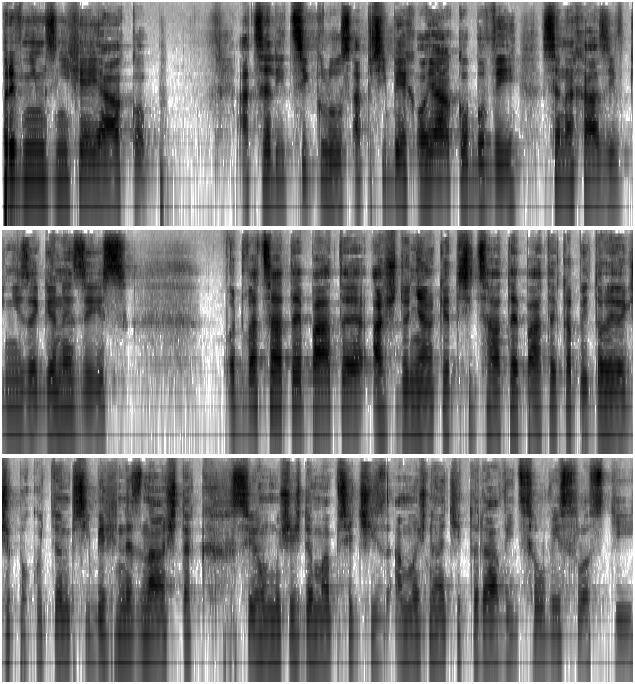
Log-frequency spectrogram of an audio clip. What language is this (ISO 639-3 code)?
ces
